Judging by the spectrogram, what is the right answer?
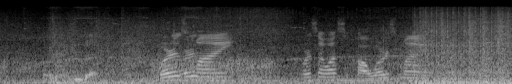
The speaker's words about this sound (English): Trying to shoot the boss.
